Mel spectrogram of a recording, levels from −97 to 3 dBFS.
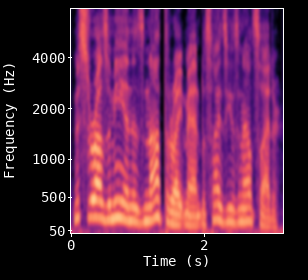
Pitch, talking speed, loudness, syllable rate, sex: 170 Hz, 225 wpm, -17 LUFS, 6.0 syllables/s, male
